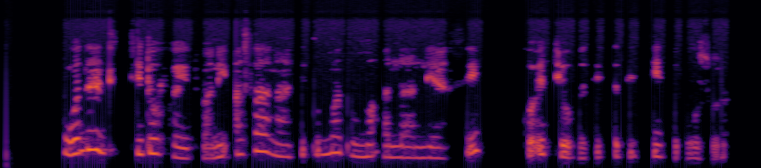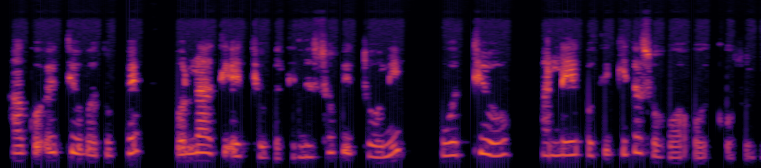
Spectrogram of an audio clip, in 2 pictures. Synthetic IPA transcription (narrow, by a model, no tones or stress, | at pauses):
wɔd̪ɐnd̪ɪt͡ʃʼːɪd̪ɔfɐjd̪ʊwɐnɐsaːnaːt̪ɪd̪ʊmːɐd̪ʊmːɐʔɐlːaːlːɪjaːsːɪ | ɡ̥ɔ̰ʔɛt̪ːɪjɔbɐt̪ɪtːɐd̪ɪt͡ʃʼːɪd̪ɛʔo̞̰ːsɔ̰nɐ | hɐɡɔ̰ʔɛt̪ːɪjɔbɐt̪ʊpːɛ | b̥ɔlːaːt̪ɪʔɛt̪ːɪjɔbɐt̪ɪnːɛsɔfɪt̪ːoːnɪ | wɔt̪ːɪjɔ | ɐlːe̞ːkʼɔt̪ɪɡɪt̪ɐsɔhʊwa̰ːʔɔ̰jkʼːo̞̰ːsɔnɐ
